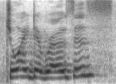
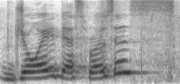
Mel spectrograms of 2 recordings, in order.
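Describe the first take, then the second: First: The s at the end of des is silent. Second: The s at the end of des is pronounced. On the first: The speaker calls it right. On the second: The speaker calls it wrong.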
